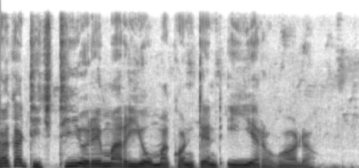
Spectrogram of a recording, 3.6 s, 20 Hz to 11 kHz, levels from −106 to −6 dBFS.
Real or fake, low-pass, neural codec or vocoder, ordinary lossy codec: real; 9.9 kHz; none; none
